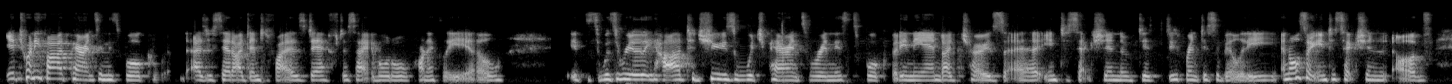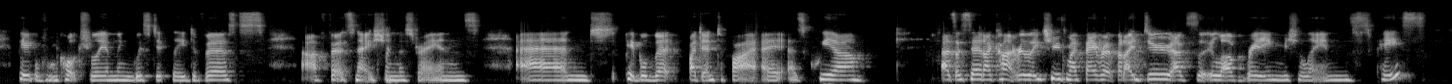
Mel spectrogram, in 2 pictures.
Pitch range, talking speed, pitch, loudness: 195-220 Hz, 160 wpm, 205 Hz, -18 LUFS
